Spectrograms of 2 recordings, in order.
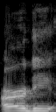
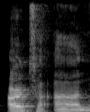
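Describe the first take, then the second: First: The consonant after the R is a D. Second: The consonant after the R is a T. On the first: "Right now, I say Erdi" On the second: "you probably pronounce a T there"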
